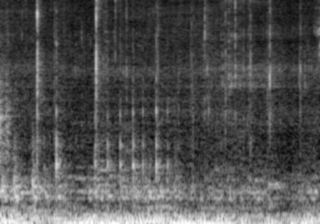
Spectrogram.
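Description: A white plastic spoon stirring cooked elbow macaroni in a pan, with scattered light clicks of the spoon against the pan and a faint sizzle as ghee melts in.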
